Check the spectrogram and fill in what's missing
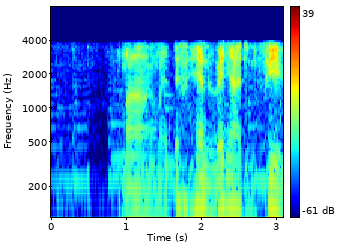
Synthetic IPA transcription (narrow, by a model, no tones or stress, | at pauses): mamɛɛfɦɛnʊβɛɲadinife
